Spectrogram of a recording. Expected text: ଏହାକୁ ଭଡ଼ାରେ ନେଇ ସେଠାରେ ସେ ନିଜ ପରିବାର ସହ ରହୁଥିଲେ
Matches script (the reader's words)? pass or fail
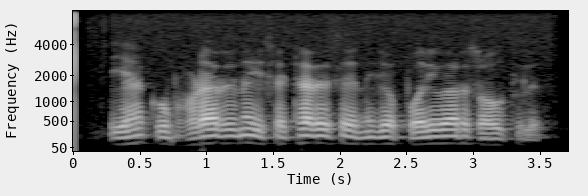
fail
